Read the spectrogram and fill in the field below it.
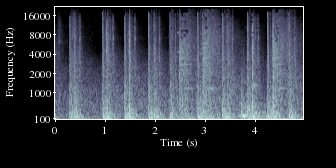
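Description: Gunfire in the game Valorant, fired at bots: repeated loud bursts of rapid shots in quick succession, close and dominating, with brief gaps between volleys.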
